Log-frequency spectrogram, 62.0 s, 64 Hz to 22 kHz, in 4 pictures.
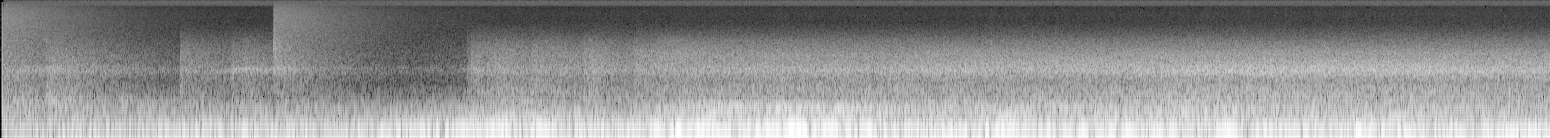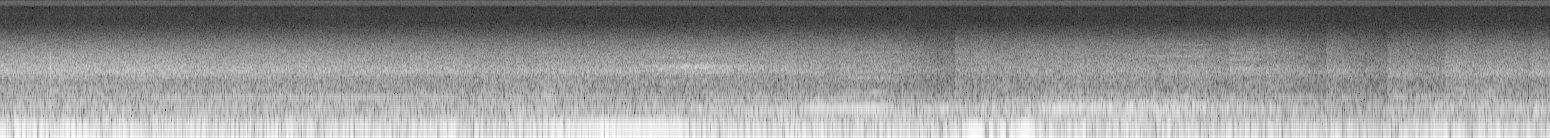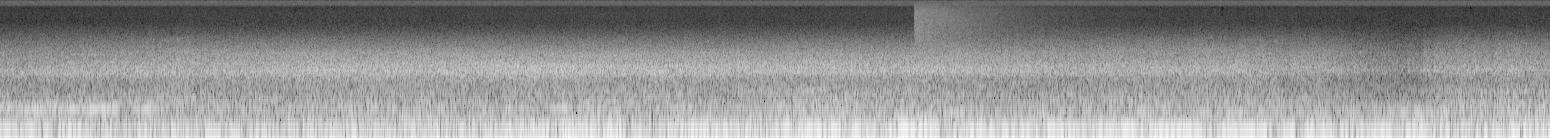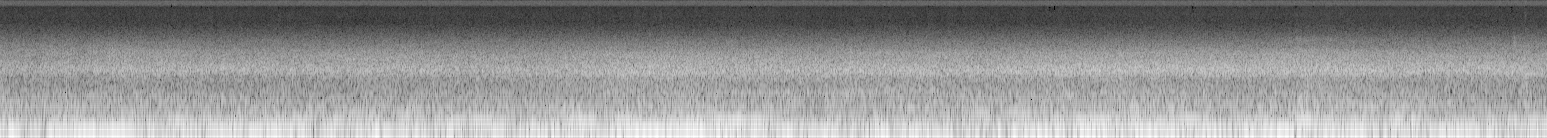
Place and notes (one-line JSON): {"title": "Rüttenscheid, Essen, Deutschland - essen, st.andreas church", "date": "2014-04-12 14:00:00", "description": "Im Kirchenraum der St. Andreas Kirche. Die Stille des Ortes im Hintergrund der Stadtambience.\nInside the St. Andreas Church. The silence of the space.\nProjekt - Stadtklang//: Hörorte - topographic field recordings and social ambiences", "latitude": "51.44", "longitude": "7.01", "altitude": "112", "timezone": "Europe/Berlin"}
